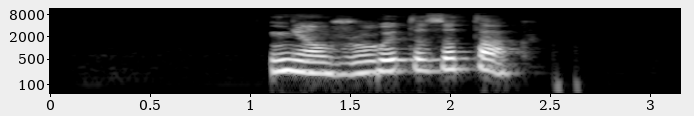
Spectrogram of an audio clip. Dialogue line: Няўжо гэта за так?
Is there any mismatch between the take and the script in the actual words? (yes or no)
no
